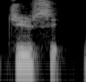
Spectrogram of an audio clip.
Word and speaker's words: Jussie: Dude, how do you say her his name? I think that's how Ugh. you say it. – Juicy, juicy, juicy.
